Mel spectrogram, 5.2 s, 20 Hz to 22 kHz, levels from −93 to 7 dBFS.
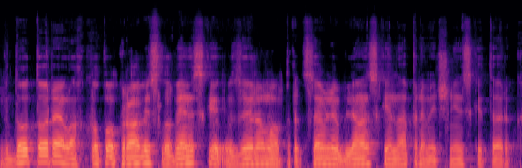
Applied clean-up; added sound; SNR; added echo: neural mask model Resemble Enhance denoiser.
